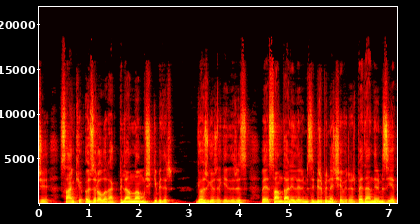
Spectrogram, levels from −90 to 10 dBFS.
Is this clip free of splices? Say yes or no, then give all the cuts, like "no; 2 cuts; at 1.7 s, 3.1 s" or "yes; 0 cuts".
yes; 0 cuts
